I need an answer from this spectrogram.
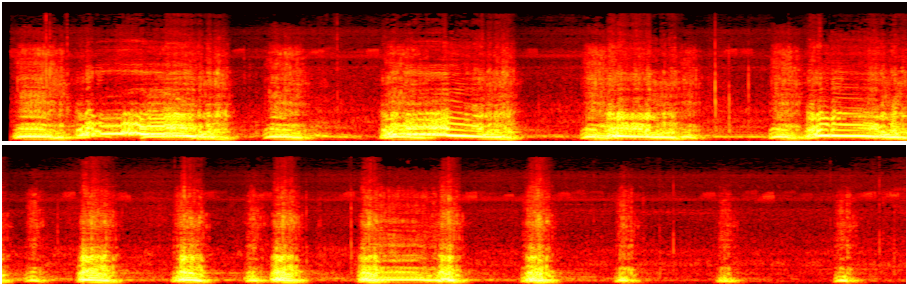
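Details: Two male lions, the Masungulo Brothers of Balule, South Africa, roar at night in deep, rumbling bouts that trail off into short grunts, announcing their presence as they head out.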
